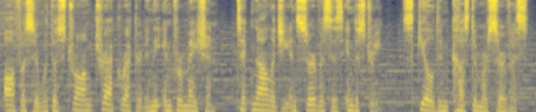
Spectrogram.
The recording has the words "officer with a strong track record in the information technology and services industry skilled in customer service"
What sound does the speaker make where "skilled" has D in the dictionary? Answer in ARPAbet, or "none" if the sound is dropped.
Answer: D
